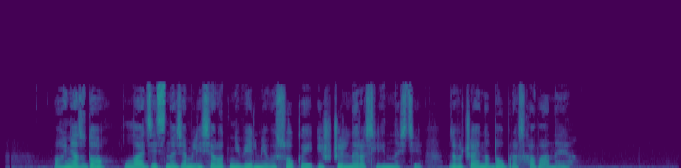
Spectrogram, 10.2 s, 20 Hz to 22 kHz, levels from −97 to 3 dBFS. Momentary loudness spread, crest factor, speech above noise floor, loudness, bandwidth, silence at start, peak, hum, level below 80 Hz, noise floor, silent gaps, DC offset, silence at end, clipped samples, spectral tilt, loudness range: 9 LU; 16 dB; 28 dB; -47 LUFS; 11.5 kHz; 0.15 s; -32 dBFS; none; -72 dBFS; -75 dBFS; none; under 0.1%; 0.6 s; under 0.1%; -4.5 dB/octave; 5 LU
